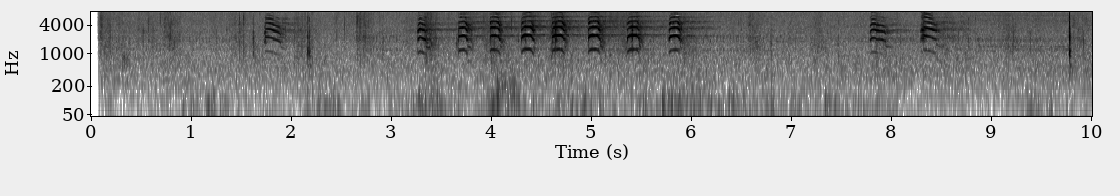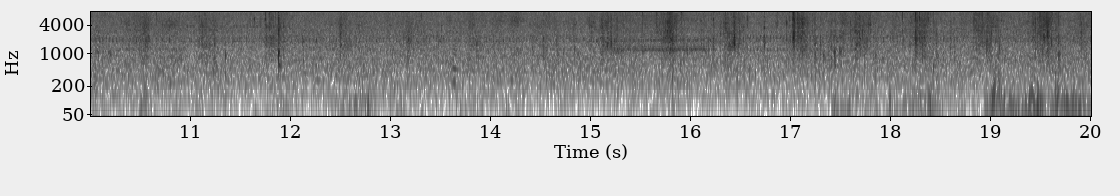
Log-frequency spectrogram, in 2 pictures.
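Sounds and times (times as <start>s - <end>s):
bird calling: 1.7s - 2.2s, 3.2s - 6.4s, 7.7s - 11.4s.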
